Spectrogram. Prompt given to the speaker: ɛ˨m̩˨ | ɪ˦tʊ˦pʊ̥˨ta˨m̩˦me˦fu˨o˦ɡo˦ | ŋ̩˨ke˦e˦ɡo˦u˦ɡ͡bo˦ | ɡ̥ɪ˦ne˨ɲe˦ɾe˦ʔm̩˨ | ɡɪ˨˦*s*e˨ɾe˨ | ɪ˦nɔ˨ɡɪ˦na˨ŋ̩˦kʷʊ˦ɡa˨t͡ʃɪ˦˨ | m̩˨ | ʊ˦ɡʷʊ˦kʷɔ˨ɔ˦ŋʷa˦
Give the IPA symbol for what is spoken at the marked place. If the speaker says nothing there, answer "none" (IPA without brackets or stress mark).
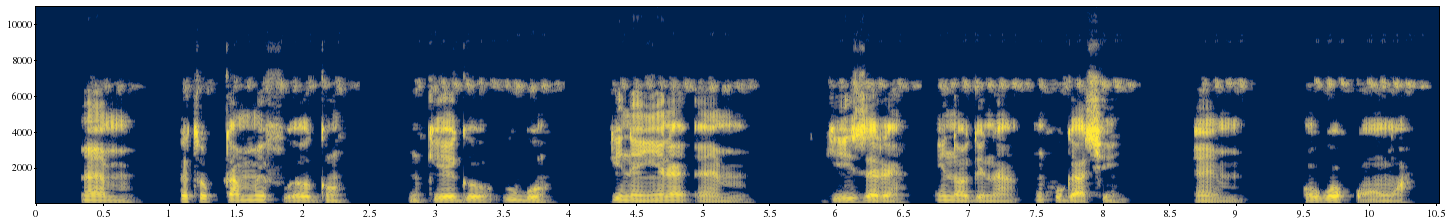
z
